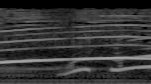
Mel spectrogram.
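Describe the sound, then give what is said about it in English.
A police car siren sounds in a short, loud burst of electronic tones: a steady high note slowly climbing, with a quick swooping wail in the middle, and no other sound. “Uh-oh. That's the sound of the police.”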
